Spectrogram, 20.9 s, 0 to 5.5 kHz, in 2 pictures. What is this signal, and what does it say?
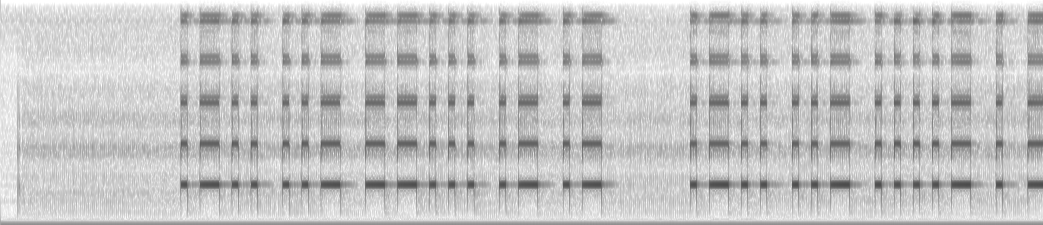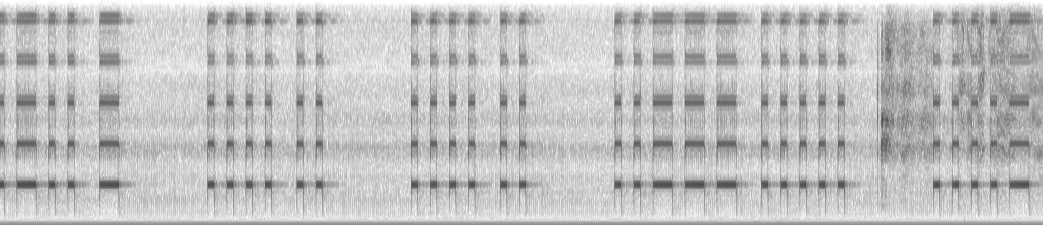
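Morse code, heard as a keyed tone, about 13 wpm, 1000 Hz. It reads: LU7AA LU4EZT HI HI 25 4
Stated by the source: Telemetry in Morse from LU7AA and LU4EZ, AMSAT and Turma Mar del Plata, sent from a balloon.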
